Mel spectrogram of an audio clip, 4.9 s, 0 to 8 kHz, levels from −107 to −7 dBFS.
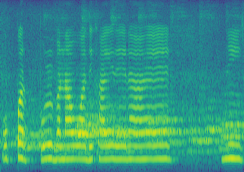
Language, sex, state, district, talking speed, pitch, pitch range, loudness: Hindi, female, Maharashtra, Mumbai Suburban, 110 wpm, 230 Hz, 185-235 Hz, -19 LUFS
